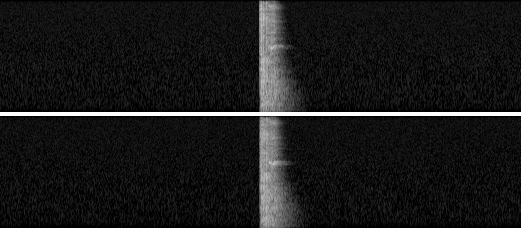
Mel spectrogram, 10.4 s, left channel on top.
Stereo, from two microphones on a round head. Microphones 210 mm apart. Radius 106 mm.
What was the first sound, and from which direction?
A camera shutter, 65° left (ahead or behind).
